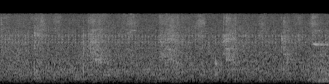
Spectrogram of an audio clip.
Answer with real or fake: real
